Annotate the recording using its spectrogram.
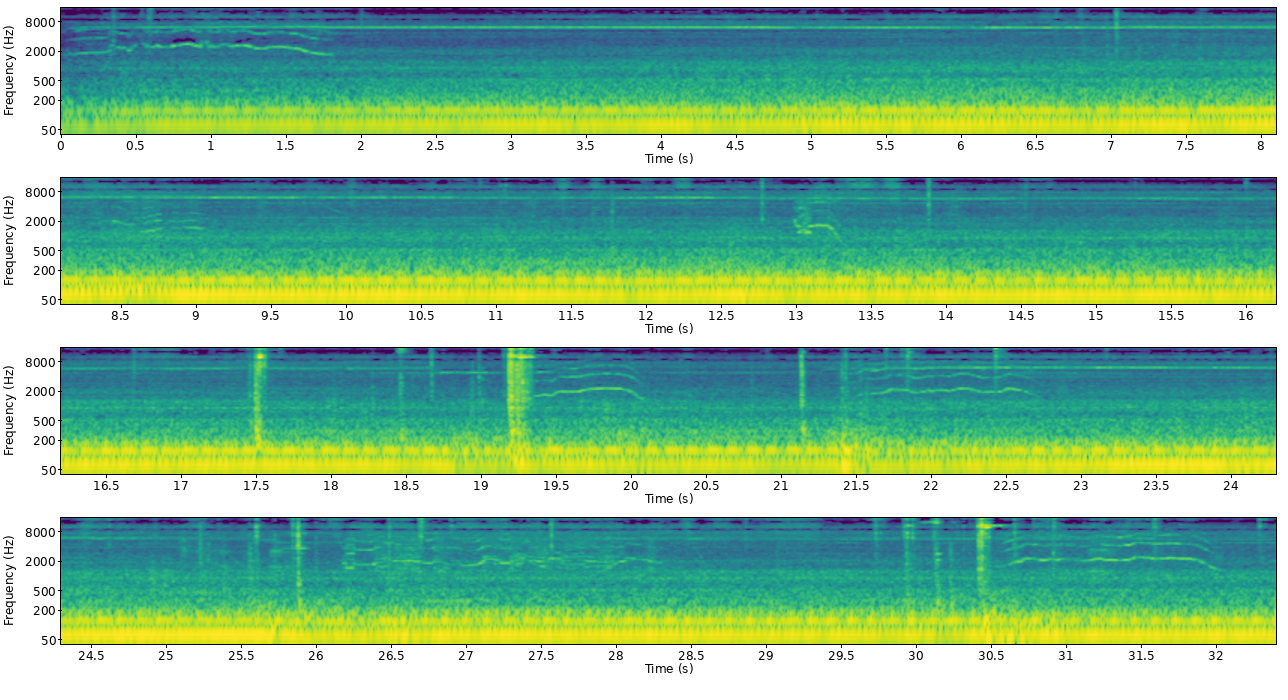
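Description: Chevrolet Caprice Classic's engine running with a steady low rumble, heard from inside the cabin as the car moves slowly. A few faint chirps and a couple of sharp clicks sit over it.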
